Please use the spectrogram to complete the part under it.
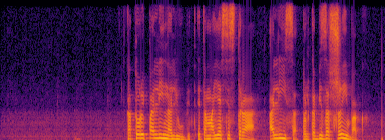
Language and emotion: Russian, angry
